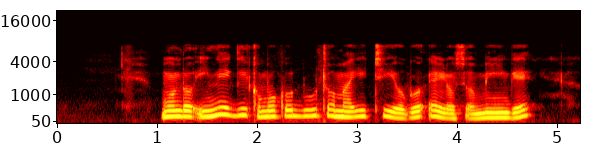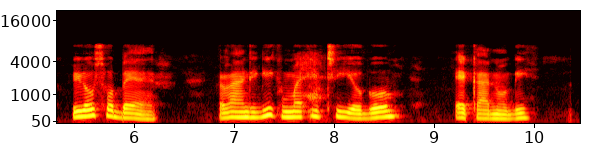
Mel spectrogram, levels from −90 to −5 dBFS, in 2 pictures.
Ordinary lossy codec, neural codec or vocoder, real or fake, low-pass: none; codec, 16 kHz, 2 kbps, FunCodec, trained on LibriTTS, 25 frames a second; fake; 7.2 kHz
